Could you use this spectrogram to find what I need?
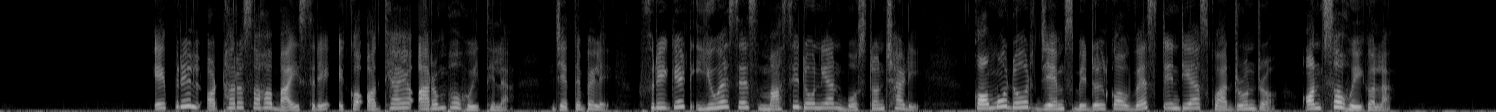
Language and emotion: Odia, neutral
